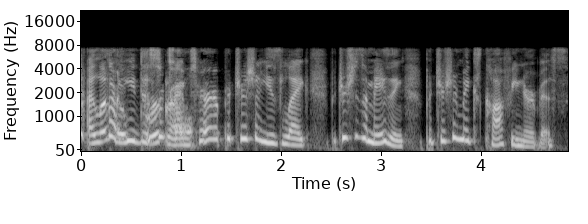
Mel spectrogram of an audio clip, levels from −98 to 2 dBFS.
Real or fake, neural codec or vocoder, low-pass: fake; codec, 16 kHz in and 24 kHz out, 2.2 kbps, FireRedTTS-2 codec; 7.2 kHz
